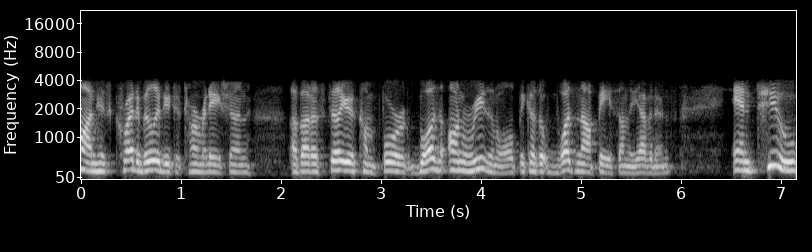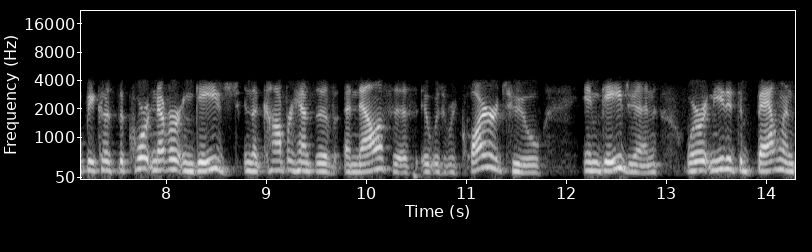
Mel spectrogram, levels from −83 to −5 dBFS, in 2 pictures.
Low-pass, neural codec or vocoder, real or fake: 5.4 kHz; none; real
